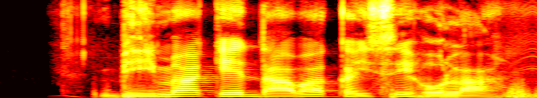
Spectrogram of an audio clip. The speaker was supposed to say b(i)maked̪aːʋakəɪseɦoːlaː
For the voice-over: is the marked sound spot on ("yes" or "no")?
no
